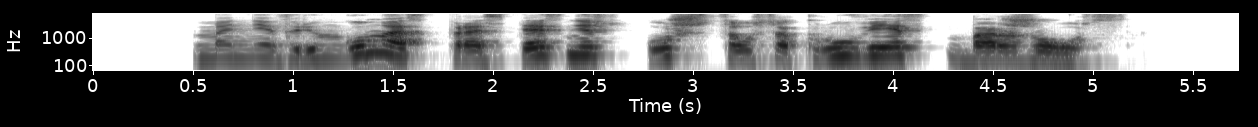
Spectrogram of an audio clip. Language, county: Lithuanian, Kaunas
